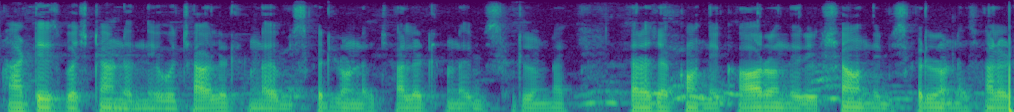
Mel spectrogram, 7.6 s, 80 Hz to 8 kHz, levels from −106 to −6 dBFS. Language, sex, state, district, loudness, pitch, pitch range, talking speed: Telugu, male, Andhra Pradesh, Krishna, -35 LUFS, 80 Hz, 80-85 Hz, 135 wpm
